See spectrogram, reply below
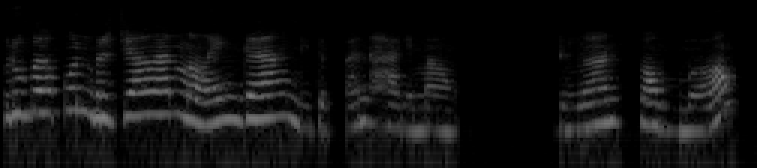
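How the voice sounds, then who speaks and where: A woman telling a story to young children in a deliberate, teacherly way. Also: high-pitched, fairly bright tone.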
